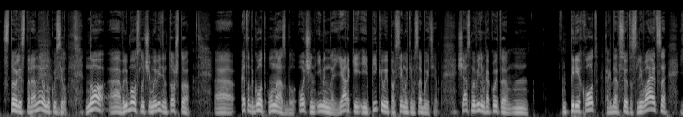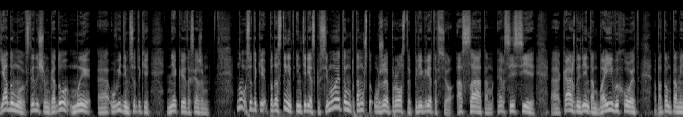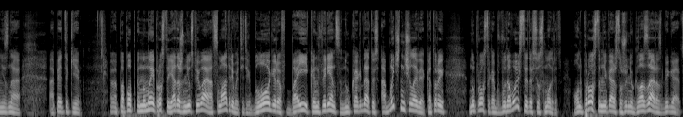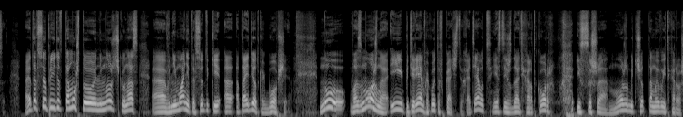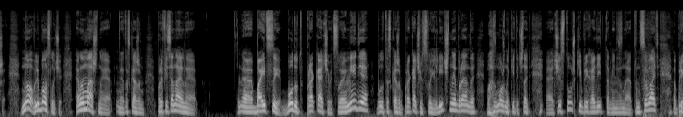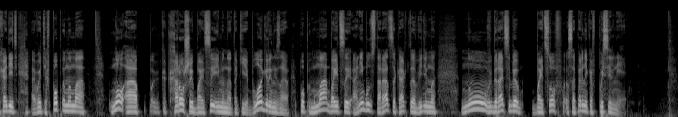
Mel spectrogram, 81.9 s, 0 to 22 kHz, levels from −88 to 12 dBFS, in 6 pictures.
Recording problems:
none

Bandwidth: 15.5 kHz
